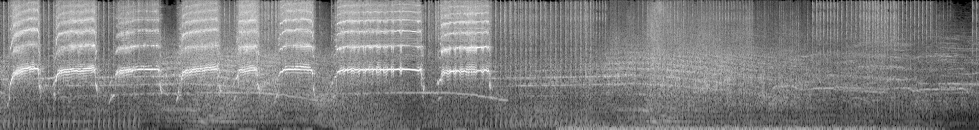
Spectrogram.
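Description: Soundtrack of music mixed with battle sound effects: a run of high wailing tones broken into short segments, with several falling whistles, for about ten seconds, then a deep rumble for the rest.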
